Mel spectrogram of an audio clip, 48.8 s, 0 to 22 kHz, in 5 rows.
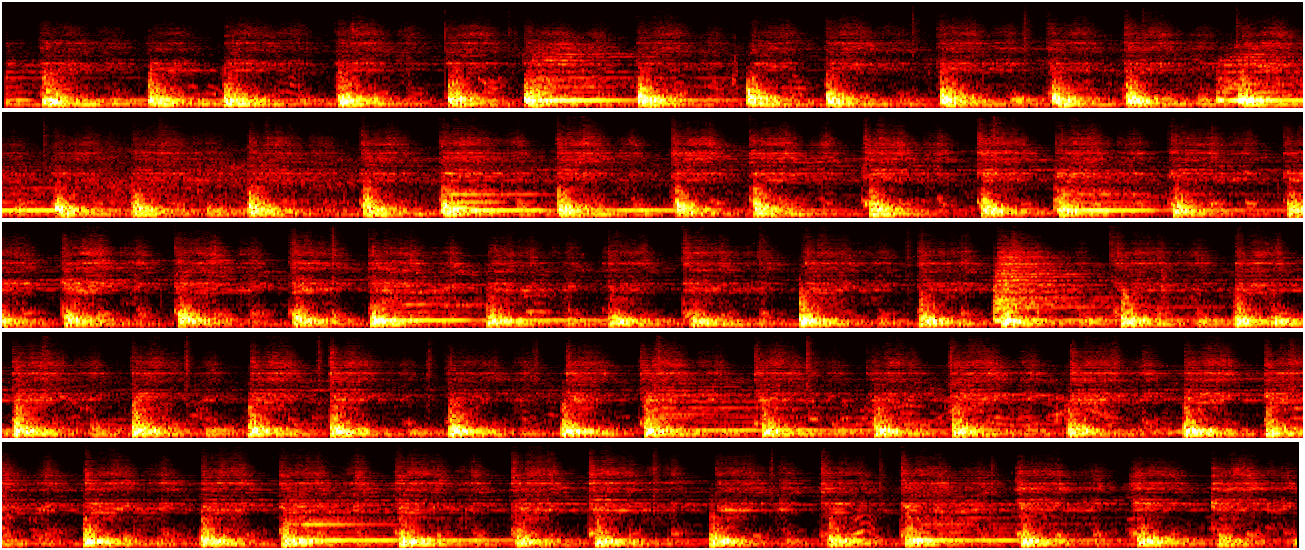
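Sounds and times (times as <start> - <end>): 
monks drumming: 0.0 - 48.7.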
